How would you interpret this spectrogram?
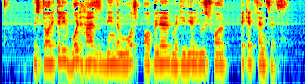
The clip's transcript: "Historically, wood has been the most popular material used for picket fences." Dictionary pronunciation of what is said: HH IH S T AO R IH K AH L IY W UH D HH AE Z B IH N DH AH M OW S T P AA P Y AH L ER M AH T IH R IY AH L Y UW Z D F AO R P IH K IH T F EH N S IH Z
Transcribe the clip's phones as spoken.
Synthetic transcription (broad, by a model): HH IH S T AO R IH K AH L IY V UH D HH AE Z B IH N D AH M OW S T P AA P Y AH L ER M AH T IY R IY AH L Y UW Z D F AO R P IH K IH T F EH N S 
